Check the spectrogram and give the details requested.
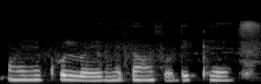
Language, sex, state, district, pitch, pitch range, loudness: Rajasthani, female, Rajasthan, Churu, 200 Hz, 190-210 Hz, -23 LUFS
